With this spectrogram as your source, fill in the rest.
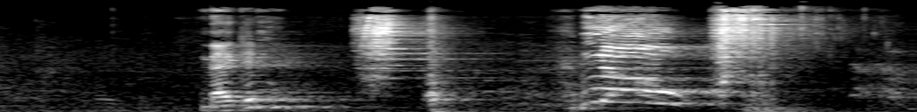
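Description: A man speaks through loudspeakers in a large echoing hall.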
